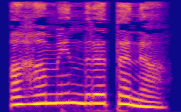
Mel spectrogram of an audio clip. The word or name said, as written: ಅಹಮಿಂದ್ರತನ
